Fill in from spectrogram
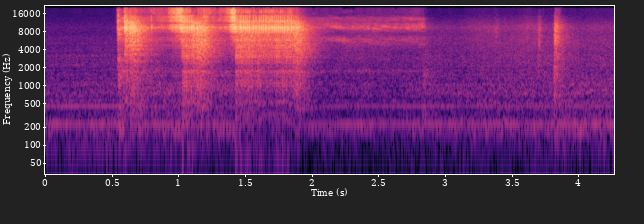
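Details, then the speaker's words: Welder on a 1977 Camaro Z28 quarter panel/trunk repair: short bursts of harsh, steady hiss without the usual bacon-like crackle; turning up current didn't help; still welds, cause unknown. "I don't know what makes the welder do that you hear it's not crackling like bacon it's just kind of turned up the current that didn't help"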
